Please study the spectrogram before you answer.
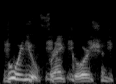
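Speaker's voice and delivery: mock-flippant question. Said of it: "Just flippantly".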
